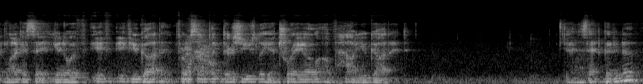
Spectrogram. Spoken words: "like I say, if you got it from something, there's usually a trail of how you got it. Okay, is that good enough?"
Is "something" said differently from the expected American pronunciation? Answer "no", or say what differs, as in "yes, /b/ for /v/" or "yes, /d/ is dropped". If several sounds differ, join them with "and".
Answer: no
